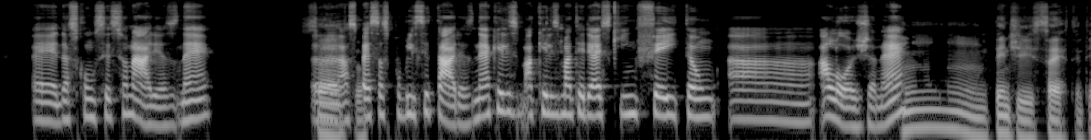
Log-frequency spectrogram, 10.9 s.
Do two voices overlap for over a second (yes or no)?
no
